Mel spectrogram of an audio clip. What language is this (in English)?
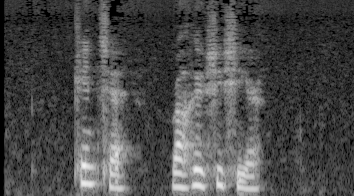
Irish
